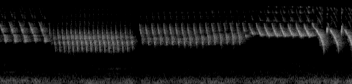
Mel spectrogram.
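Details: Domestic canary in full, long continuous song used as a model to train young canaries: rapid buzzy trills and dense chattering tours around 2–8k, switching between fast repeated notes and a low rolling trill, ending with descending slurred whistles.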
